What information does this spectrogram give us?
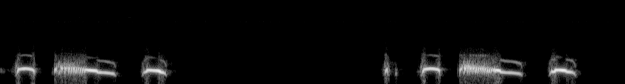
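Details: Lure call of a spotted dove for drawing in other birds: a phrase of soft coos with a long quavering downward-sliding middle note, given twice about four seconds apart with silence between.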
